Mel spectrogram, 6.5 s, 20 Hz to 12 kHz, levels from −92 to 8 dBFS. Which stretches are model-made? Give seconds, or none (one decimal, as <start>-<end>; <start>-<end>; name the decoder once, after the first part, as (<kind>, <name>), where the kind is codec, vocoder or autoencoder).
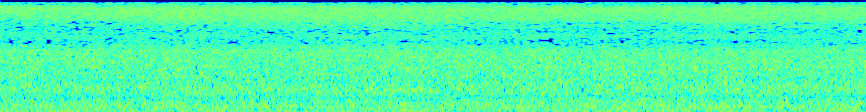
none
